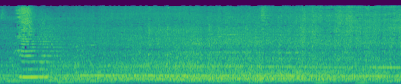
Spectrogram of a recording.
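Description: Rajdhani Express train running through a station at speed: a steady rumble and clatter of wheels on rail with a held whining tone over it. A short, sharp blast sounds about a third of a second in.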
